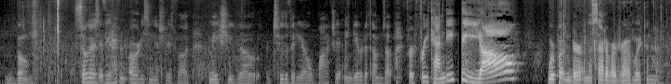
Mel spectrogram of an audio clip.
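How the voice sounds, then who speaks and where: Talking at a very fast pace over noticeable background noise, a man with medium pitch shows ordinary pitch variation and big swings in loudness. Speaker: vlogger. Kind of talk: casual vlog.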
